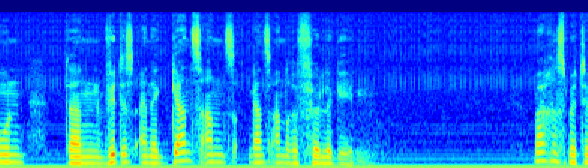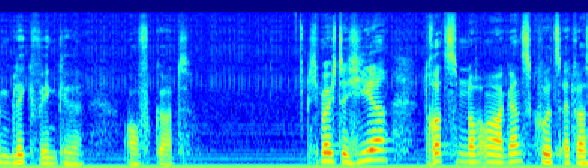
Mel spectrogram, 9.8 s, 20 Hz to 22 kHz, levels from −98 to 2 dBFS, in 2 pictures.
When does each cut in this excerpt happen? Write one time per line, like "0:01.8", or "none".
none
